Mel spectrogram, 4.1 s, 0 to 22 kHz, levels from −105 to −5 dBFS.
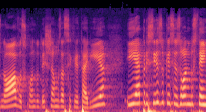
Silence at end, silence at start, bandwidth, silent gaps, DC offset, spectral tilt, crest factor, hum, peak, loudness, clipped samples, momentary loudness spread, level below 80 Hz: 0 s; 0 s; 14 kHz; none; under 0.1%; -4.5 dB/octave; 18 dB; none; -4 dBFS; -23 LUFS; under 0.1%; 12 LU; -28 dBFS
